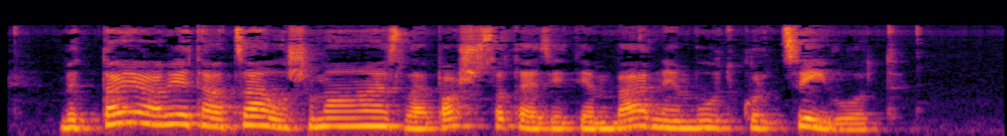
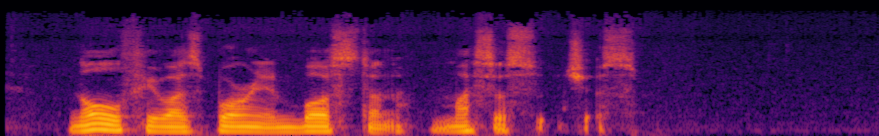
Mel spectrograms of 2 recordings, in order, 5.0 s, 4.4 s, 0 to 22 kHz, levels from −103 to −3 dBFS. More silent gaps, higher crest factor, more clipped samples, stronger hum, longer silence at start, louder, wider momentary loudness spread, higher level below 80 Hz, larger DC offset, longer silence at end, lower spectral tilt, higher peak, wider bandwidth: neither; about the same, 16 dB vs 18 dB; neither; neither; about the same, 0.3 s vs 0.35 s; about the same, -25 LUFS vs -25 LUFS; second, 7 LU vs 15 LU; about the same, -62 dBFS vs -58 dBFS; neither; second, 0.55 s vs 1.25 s; second, -5 dB/octave vs -7 dB/octave; about the same, -10 dBFS vs -8 dBFS; second, 11.5 kHz vs 13.5 kHz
